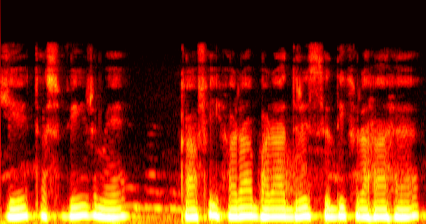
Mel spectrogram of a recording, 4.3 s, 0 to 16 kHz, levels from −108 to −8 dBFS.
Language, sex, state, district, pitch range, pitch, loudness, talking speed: Hindi, male, Bihar, Patna, 130-140 Hz, 135 Hz, -12 LUFS, 140 wpm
